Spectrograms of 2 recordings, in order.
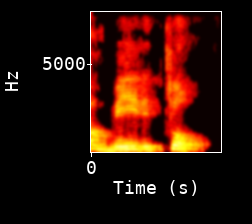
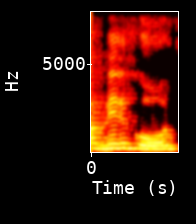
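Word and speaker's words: Virchow: एक साइंटिस्ट और है जिनका नाम था वीरचो, जो प्रोनाउंसिएशन आपको सही लगे, विरचो या विरको।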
